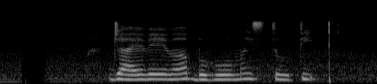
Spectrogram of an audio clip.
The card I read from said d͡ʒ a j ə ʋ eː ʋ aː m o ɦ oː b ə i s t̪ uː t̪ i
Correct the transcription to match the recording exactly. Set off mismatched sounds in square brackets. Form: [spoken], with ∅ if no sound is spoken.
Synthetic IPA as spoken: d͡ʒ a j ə ʋ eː ʋ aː [b] o ɦ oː [m] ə i s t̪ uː t̪ i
